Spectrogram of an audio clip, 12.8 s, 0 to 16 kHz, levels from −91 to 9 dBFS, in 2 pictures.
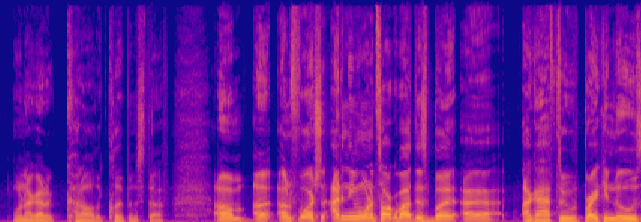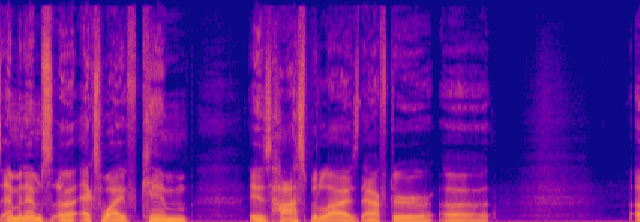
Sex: male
